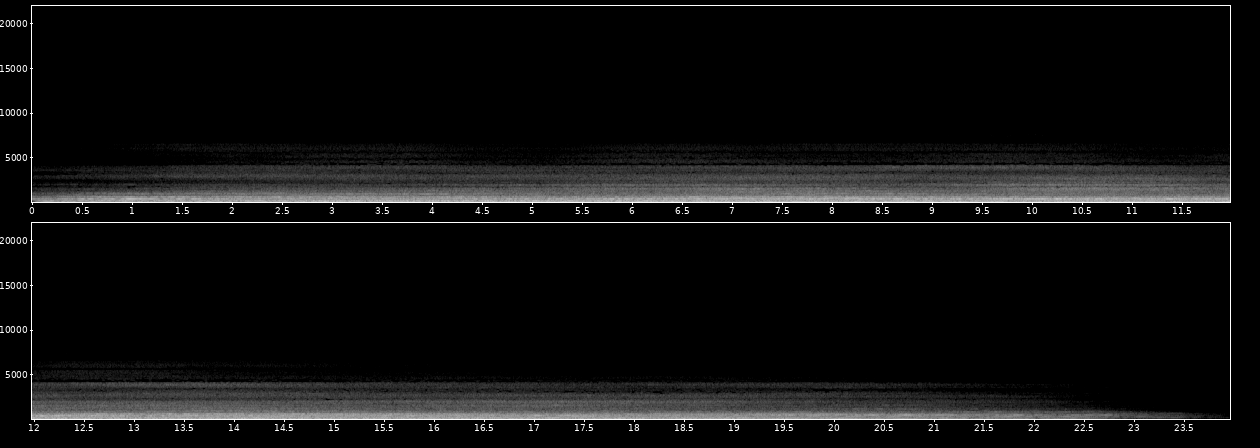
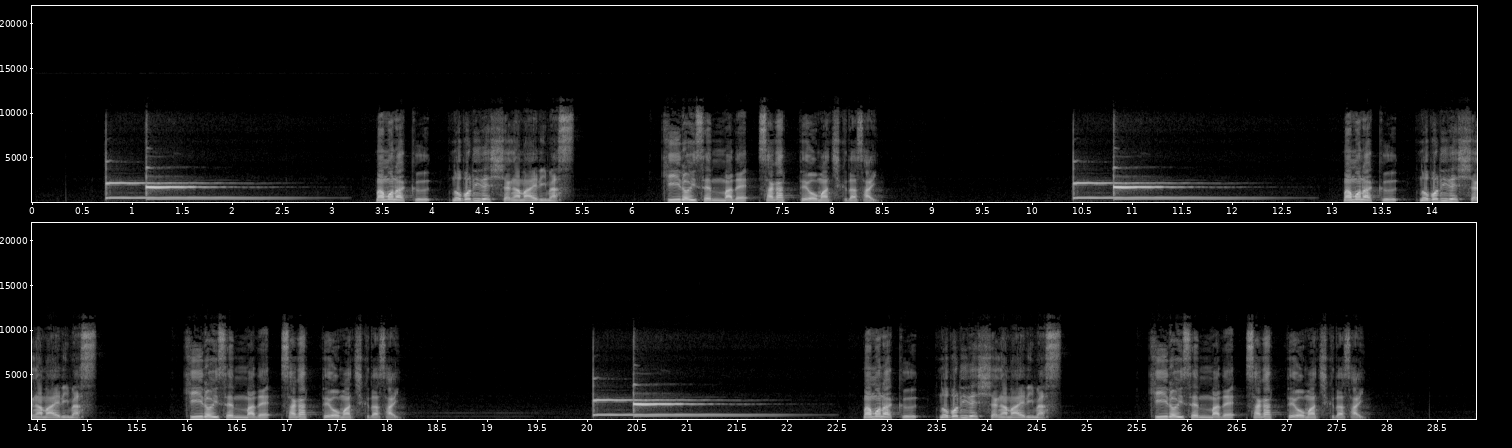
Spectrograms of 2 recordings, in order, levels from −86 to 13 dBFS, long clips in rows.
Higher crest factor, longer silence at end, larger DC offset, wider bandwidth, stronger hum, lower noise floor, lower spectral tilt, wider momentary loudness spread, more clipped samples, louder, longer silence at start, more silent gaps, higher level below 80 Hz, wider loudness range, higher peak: second, 14 dB vs 22 dB; about the same, 1.25 s vs 1.15 s; neither; second, 4.3 kHz vs 11.5 kHz; neither; second, -69 dBFS vs -73 dBFS; first, -12 dB/octave vs -3.5 dB/octave; second, 9 LU vs 17 LU; neither; about the same, -21 LUFS vs -20 LUFS; second, 0 s vs 0.75 s; neither; first, -42 dBFS vs -80 dBFS; first, 9 LU vs 4 LU; second, -6 dBFS vs 0 dBFS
